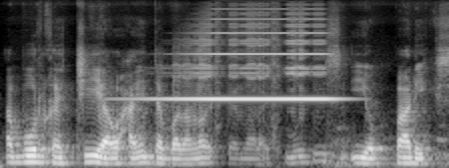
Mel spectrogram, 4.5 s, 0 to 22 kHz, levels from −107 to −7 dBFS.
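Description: A speech recording with loudspeaker feedback squeal. At 1.04 s a steady tone near 2 kHz appears and swells over roughly a second. It settles at about 5 dB above the speech and holds until 3.71 s, then stops. The microphone is hearing the loudspeaker it feeds. At that one frequency the loop gain tops one, so the tone keeps feeding itself. It ends only when the loop is broken.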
